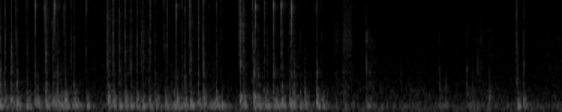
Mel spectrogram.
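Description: Long nails and fingertips type on a grey laptop keyboard with black plastic keys, making rapid clicky taps with a soft low thud under a bright click. The typing comes in fast bursts for the first few seconds, then thins to a few scattered taps that fade toward the end.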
